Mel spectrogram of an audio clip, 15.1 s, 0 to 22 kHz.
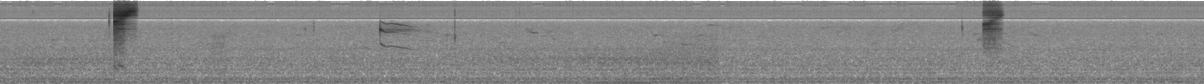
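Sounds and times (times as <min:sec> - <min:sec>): turtle hissing sneeze: 0:01.4 - 0:01.7, 0:12.3 - 0:12.6.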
